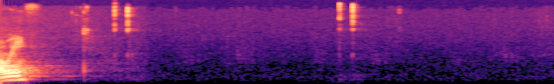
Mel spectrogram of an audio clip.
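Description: A few faint computer mouse clicks: a couple about a second in and a quick pair about two and a half seconds in, with near silence between.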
